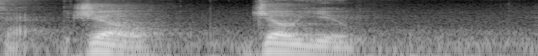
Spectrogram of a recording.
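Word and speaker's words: Zhou: how to pronounce that joe joe you z z-h-o-u is joe since you like the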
